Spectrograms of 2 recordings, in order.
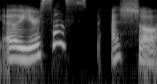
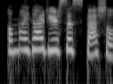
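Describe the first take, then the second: First: It sounds mocking and condescending. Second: It sounds genuinely admiring and enthusiastic.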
